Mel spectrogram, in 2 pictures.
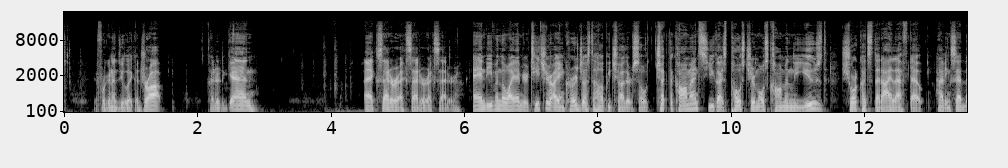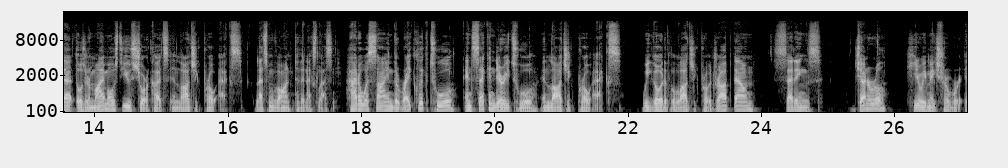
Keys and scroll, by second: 0.6 super+r, 1.9 super+r, 2.5 Return, 3.3 super+r, 3.5 super+r.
